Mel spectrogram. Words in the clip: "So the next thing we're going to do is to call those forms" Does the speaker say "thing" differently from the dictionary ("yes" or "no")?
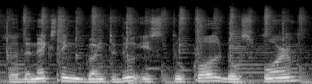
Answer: yes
